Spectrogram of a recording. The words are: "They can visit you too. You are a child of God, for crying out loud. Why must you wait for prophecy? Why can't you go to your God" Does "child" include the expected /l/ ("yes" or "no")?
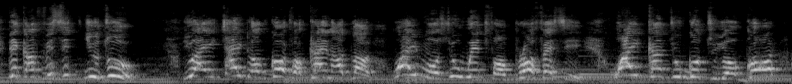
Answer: yes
